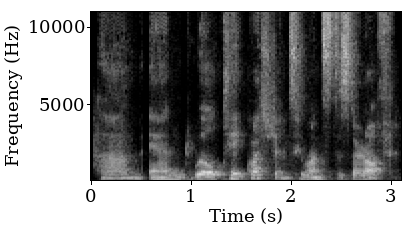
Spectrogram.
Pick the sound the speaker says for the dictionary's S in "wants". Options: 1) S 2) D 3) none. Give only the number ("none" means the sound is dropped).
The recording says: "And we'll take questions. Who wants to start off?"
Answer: 1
